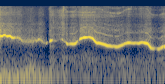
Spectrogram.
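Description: A person whistles a wavering, sliding melody on the radio, the pure tone bending up and down continuously for a few seconds with no talking over it.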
